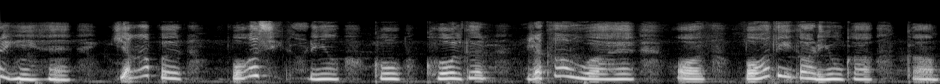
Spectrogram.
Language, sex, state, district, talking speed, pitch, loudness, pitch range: Hindi, female, Chandigarh, Chandigarh, 115 wpm, 250 Hz, -15 LUFS, 230-290 Hz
